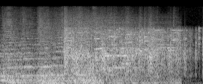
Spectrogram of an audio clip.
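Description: A glass chandelier crashing down and shattering, starting a little over half a second in and lasting about a second, over dramatic background music.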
